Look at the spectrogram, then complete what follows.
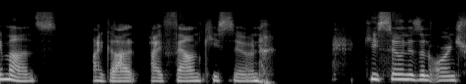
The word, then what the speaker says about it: Keesoon: i thought well that's a cool name it is spelled this is what i have now as a memento k-e-e-s-o-o-n ki soon and there's his paw print which was hard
